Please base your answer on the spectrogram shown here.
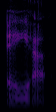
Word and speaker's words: Aija: Aya maybe helps the pronunciation. It's Aija, but I believe Aya is how you would say it.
